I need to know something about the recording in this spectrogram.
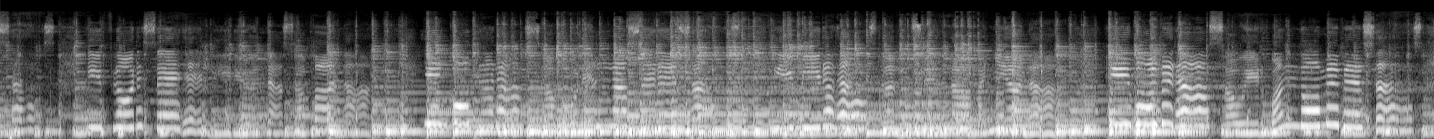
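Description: Venezuelan cuatro played alone in rapid chords: the instrumental interlude of a Venezuelan pasaje, between sung verses.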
